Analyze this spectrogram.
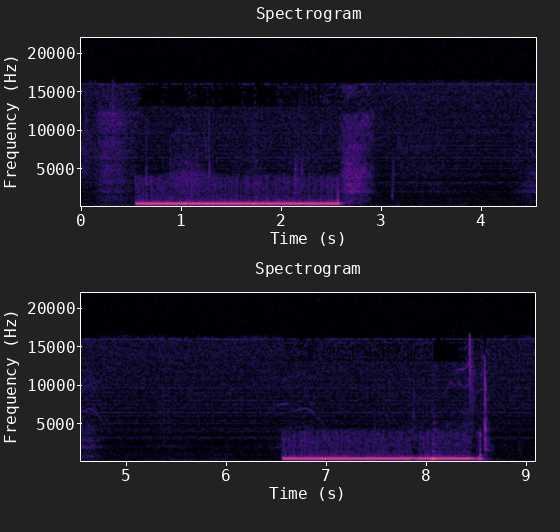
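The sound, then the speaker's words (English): Ringback tone on an outgoing telephone call: two long, steady mid-pitched rings of about two seconds each, separated by a roughly four-second silent pause, with no voices. “No, two rings. One ring-a-ding. She probably knows I'm calling.”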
